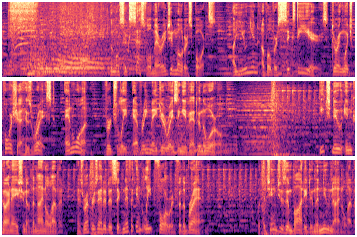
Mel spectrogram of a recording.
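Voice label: Narration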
